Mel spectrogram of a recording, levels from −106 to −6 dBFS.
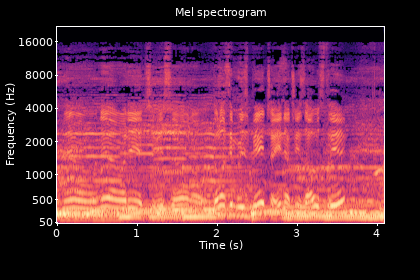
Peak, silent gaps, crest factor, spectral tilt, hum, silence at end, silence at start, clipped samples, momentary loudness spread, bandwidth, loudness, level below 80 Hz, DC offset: -4 dBFS; none; 12 dB; -6.5 dB/octave; none; 0 s; 0 s; under 0.1%; 2 LU; 15.5 kHz; -16 LUFS; -60 dBFS; under 0.1%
